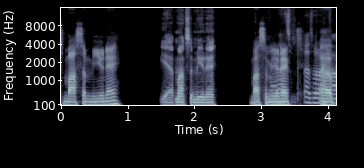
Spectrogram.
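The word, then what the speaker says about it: Masamune: however you pronounce it I used to say Mass immune uh growing up cuz that's how people who pronounced it when they played the original Final Fantasy and talked about it they used to say mazmun but uh I guess it's masam mun yeah masam mun masam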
